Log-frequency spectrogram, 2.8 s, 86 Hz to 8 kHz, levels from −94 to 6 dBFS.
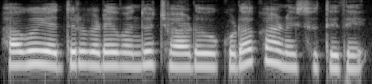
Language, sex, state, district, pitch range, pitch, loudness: Kannada, female, Karnataka, Bidar, 225-250 Hz, 240 Hz, -14 LUFS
